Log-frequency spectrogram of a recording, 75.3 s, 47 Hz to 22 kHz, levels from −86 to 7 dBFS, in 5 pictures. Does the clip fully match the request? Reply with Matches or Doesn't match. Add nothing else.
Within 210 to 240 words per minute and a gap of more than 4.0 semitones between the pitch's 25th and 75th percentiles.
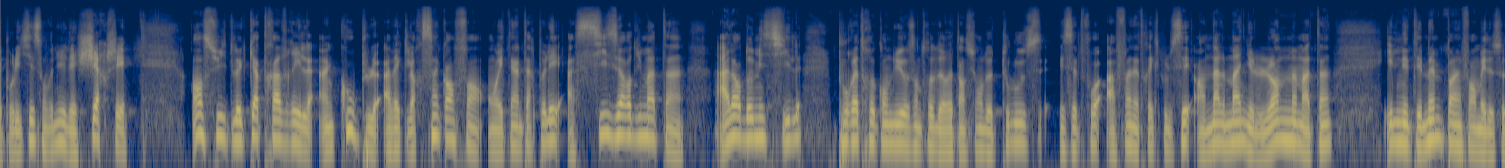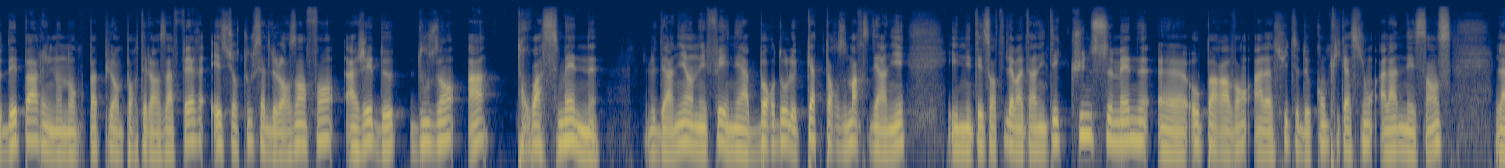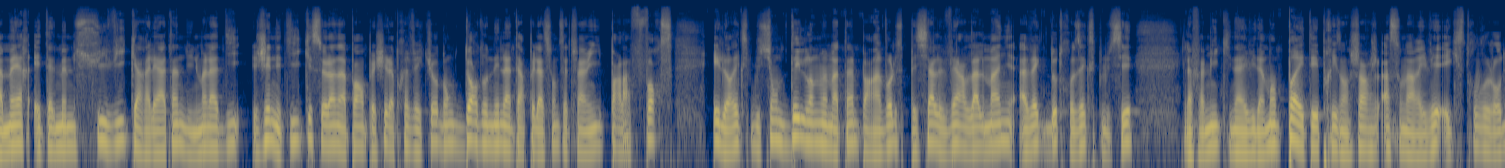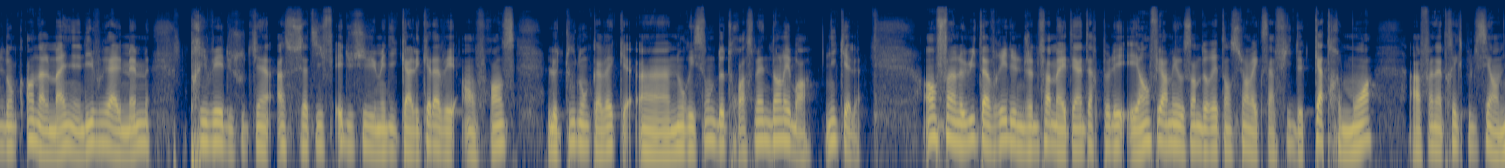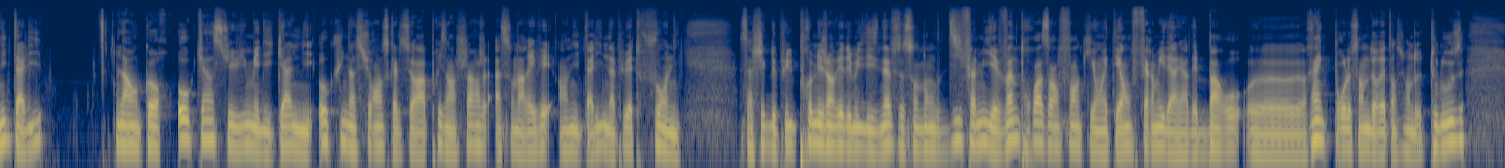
Doesn't match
